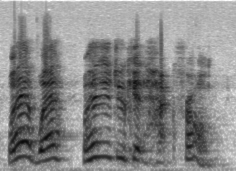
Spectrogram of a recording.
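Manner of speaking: high, loud, eager questioning; excited questioning. Acted. Character asks where the creature came from, excited. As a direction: burst in, desperate to know.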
